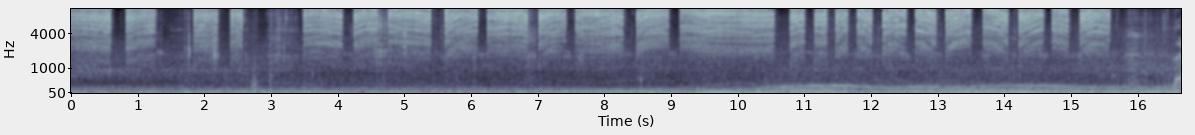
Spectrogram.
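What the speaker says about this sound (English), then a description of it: "So let's go ahead and get a little spray in here, a little touch up" Steady hissing spray of oil undercoating runs continuously for the whole stretch, close and loud, with a faint low tonal hum rising partway through.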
